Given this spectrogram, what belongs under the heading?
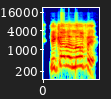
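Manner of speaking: ordinary talk, nothing marked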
